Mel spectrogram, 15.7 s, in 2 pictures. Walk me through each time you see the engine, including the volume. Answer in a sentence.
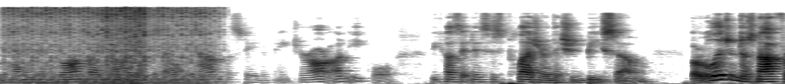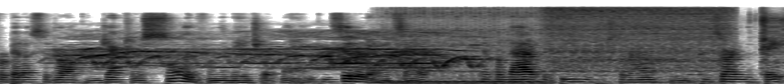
The engine can be heard briefly from 0.0 to 2.3 s; and from 11.6 to 15.6 s, at a steady volume.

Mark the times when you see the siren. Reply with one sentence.
You can hear the siren from 8.2 to 12.8 s.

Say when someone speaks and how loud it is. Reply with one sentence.
You can hear the talking from 0.0 to 15.6 s, getting louder.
